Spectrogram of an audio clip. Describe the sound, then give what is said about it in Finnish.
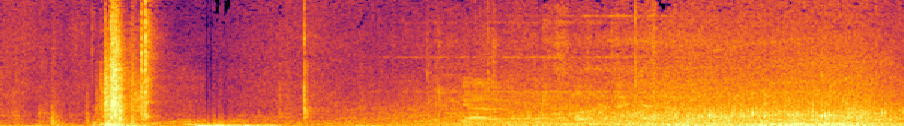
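A couple of sharp clicks and knocks as someone steps out of a studio, then a broad wash of outdoor city noise swells up and holds steady, a continuous rumble and hiss of a busy street. “Kaupungin paletti vyöryy korviini aaltona ja säpsähdän hieman ulkomaailman meteliä.”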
